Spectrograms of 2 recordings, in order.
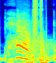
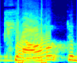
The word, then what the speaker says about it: Park: 在英文里面我们都看到是 Park，P A R K Park，所以它读音肯定是接近 Park，不可能接近朴，对吧？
